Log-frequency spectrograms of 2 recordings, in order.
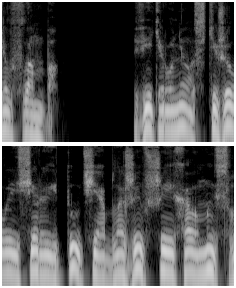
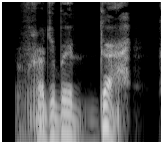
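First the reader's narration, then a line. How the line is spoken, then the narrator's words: Hoarse. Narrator (Russian): хрипло ответил сыщик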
